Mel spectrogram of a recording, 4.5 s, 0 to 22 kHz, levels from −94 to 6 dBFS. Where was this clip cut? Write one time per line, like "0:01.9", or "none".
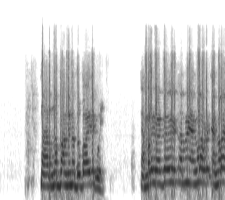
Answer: none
